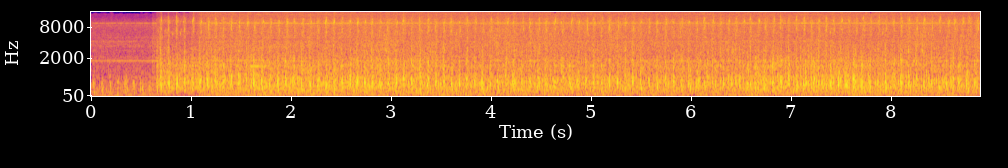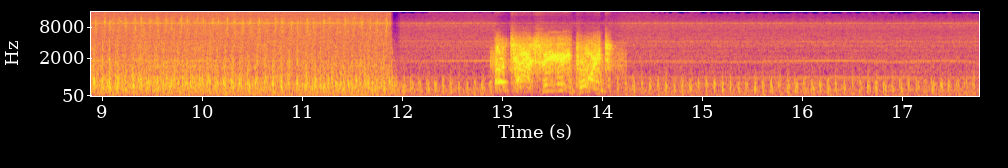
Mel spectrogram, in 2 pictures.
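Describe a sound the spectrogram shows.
A helicopter's rotor thumps steadily and loudly, then suddenly goes quieter.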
